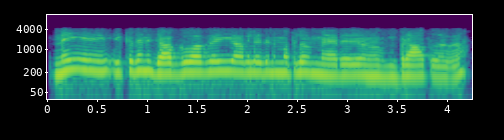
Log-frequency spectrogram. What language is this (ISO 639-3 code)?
pan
